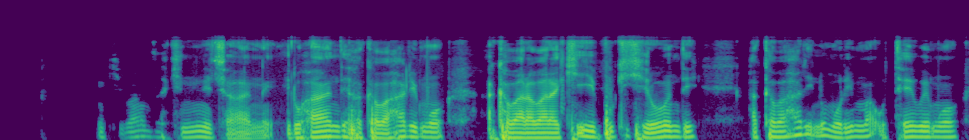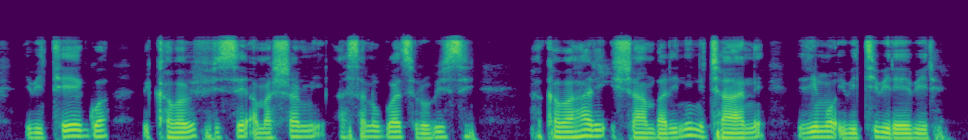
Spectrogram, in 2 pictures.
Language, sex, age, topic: Rundi, male, 18-24, agriculture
